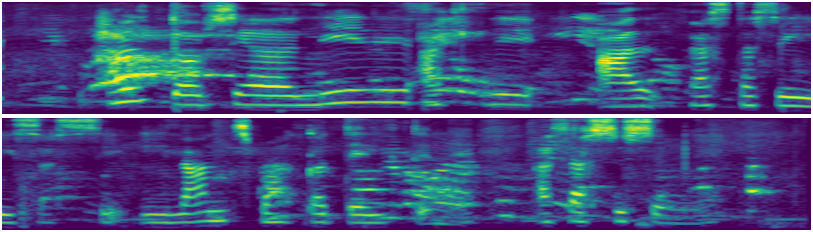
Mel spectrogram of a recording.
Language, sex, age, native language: Icelandic, female, 18-19, Icelandic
